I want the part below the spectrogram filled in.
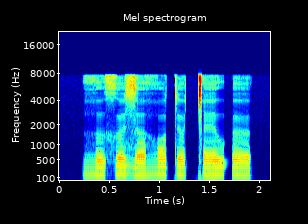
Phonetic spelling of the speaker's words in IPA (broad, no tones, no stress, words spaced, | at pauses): ɦəxœ zɐɦɔtœ ǀɛʊ̯ʔœ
